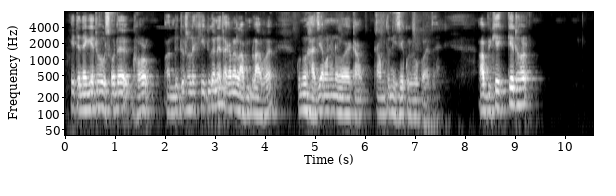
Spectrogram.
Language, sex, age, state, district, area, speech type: Assamese, male, 30-45, Assam, Nagaon, rural, spontaneous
